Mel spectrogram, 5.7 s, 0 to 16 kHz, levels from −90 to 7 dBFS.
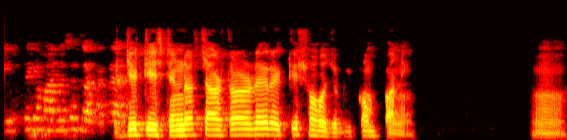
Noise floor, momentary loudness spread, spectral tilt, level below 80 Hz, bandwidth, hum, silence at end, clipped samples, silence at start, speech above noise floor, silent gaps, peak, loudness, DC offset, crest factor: -87 dBFS; 16 LU; -7 dB/octave; -58 dBFS; 7.4 kHz; none; 0 s; under 0.1%; 0.05 s; 69 dB; none; -2 dBFS; -17 LUFS; under 0.1%; 18 dB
